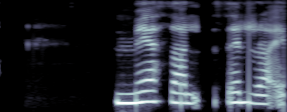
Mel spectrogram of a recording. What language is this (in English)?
Icelandic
